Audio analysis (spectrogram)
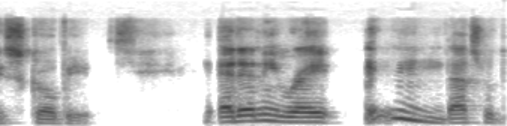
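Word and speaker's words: SCOBY: c o y uh I think they pronounce it Scooby but um being an American uh raised on Hannah Barbara cartoons Scooby makes me think of Scooby-Doo so I say scopy at any rate that's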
